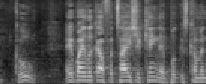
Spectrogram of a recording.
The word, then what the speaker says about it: Teiyjsha: no but yes so the J is silent um so on uh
